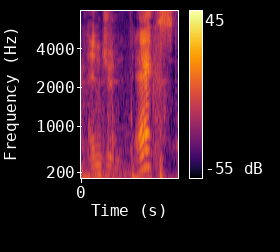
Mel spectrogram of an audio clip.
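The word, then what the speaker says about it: nginx: And engine X also doesn't seem to be affected by this.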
